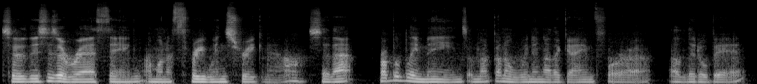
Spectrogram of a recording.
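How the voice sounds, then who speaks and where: A man hosts a live stream of a card game, talking loosely to his audience. His voice sits at a middle pitch, and he rambles with plenty of ums and restarts while he reads out viewer questions and answers them. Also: fairly even intonation, normal speed, vocal fry, hardly any pauses. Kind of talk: casual live-stream chat.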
